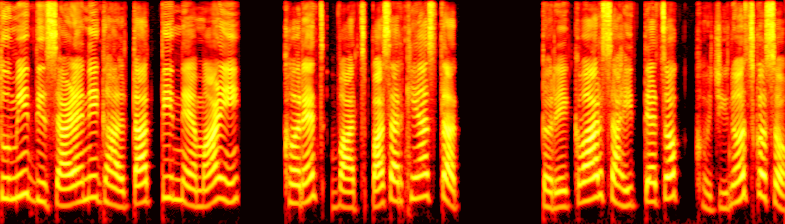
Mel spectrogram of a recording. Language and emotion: Goan Konkani, happy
